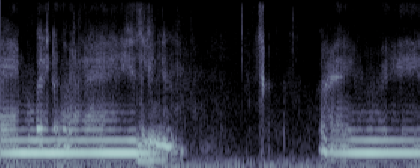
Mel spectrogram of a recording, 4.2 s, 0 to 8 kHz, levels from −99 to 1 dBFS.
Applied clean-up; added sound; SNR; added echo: neural diffusion model UNIVERSE++.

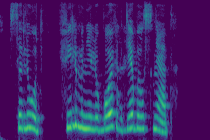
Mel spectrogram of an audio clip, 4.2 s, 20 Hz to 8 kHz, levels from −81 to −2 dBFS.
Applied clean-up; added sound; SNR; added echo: neural mask model Resemble Enhance denoiser.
